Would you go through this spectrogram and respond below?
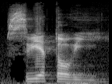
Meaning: world
- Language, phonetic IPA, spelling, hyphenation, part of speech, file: Czech, [ˈsvjɛtoviː], světový, svě‧to‧vý, adjective, Cs-světový.ogg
